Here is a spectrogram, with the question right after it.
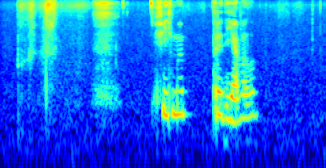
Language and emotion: Russian, sad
